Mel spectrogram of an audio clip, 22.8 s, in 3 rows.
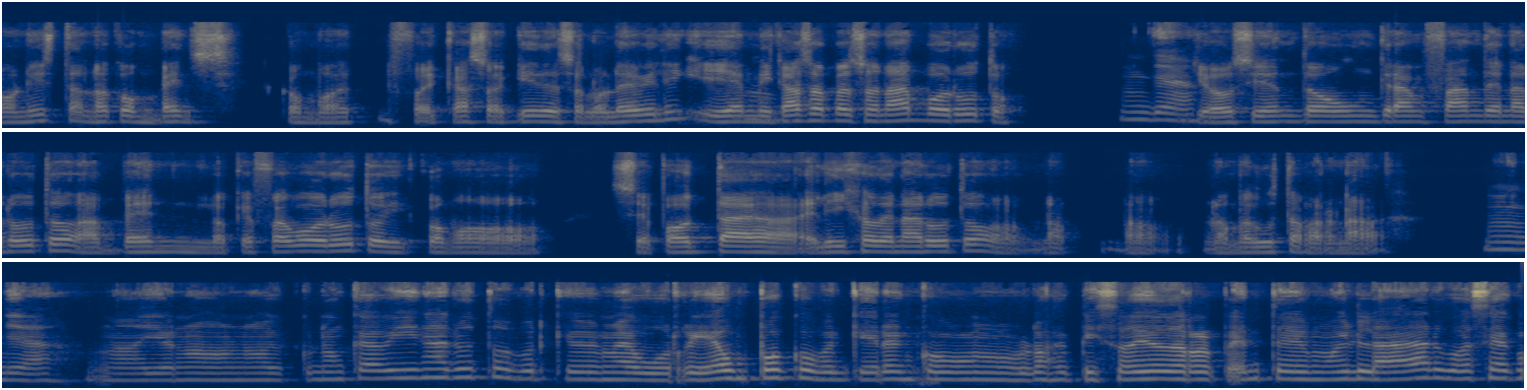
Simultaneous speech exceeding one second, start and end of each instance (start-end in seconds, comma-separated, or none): none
